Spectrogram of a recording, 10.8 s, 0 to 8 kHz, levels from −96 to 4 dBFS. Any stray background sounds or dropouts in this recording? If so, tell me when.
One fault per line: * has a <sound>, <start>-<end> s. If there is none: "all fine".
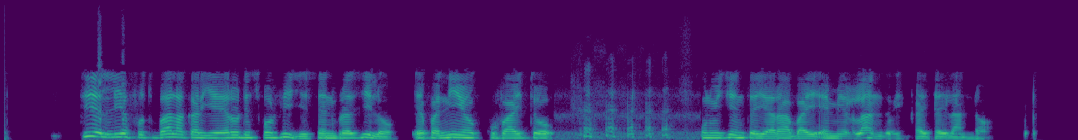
* has a laugh, 5.7-6.9 s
